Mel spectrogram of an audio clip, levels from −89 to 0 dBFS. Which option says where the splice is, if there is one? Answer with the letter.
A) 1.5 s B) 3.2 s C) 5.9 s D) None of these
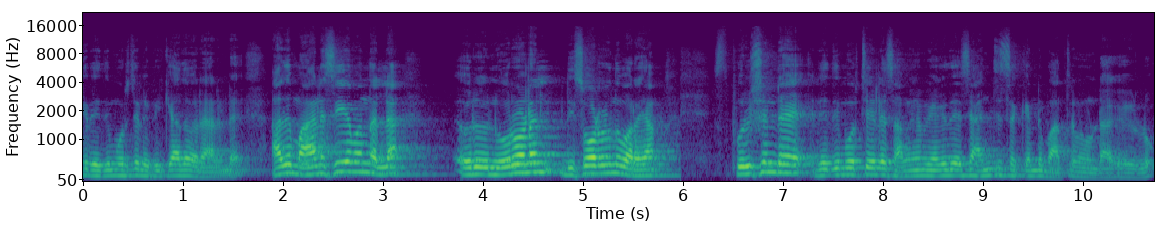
C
